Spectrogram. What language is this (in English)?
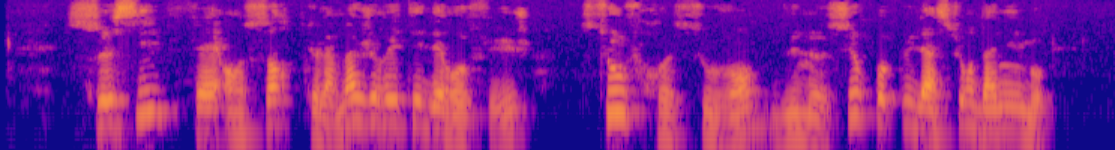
French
